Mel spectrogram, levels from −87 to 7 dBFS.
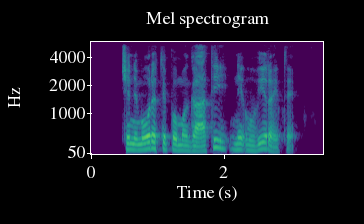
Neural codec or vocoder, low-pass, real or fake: none; 5.4 kHz; real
